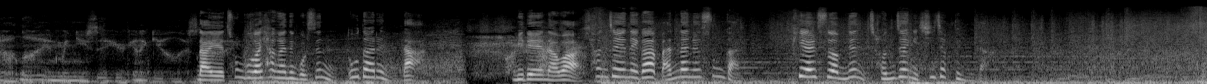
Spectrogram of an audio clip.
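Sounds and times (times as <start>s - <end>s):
softly spoken dialogue: 0.0s - 10.0s.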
